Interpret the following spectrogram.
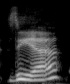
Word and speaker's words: Xia: Zia. I guess if you'd like to follow me on Twitter and Instagram, it's at Zia_land. It's spelled XIA_land.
